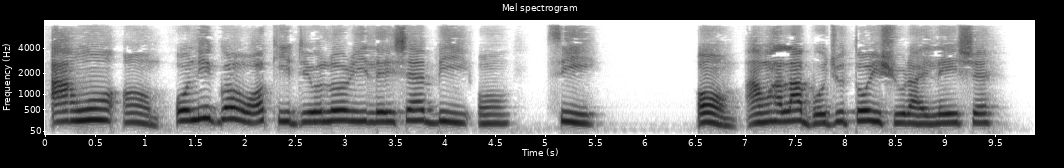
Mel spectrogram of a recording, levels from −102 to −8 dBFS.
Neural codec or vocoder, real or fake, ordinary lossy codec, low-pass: codec, 16 kHz, about 1 kbps, DyCAST, with the encoder's durations; fake; MP3, 32 kbps; 7.2 kHz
